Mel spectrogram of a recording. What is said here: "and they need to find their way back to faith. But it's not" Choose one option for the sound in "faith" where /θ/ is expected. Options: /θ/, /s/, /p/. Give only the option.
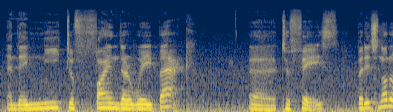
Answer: /s/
